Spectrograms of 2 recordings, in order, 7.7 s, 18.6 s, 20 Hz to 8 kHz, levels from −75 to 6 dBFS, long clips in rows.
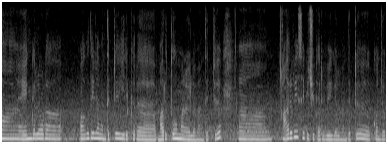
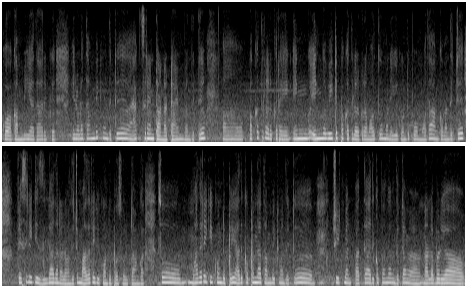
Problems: constant background noise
